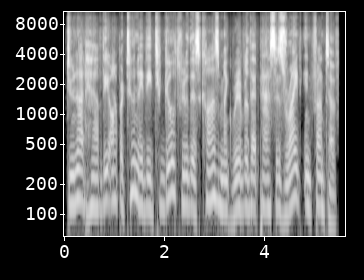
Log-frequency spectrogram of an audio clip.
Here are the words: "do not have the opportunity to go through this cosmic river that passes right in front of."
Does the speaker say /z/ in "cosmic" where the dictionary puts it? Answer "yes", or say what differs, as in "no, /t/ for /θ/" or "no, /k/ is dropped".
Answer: yes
